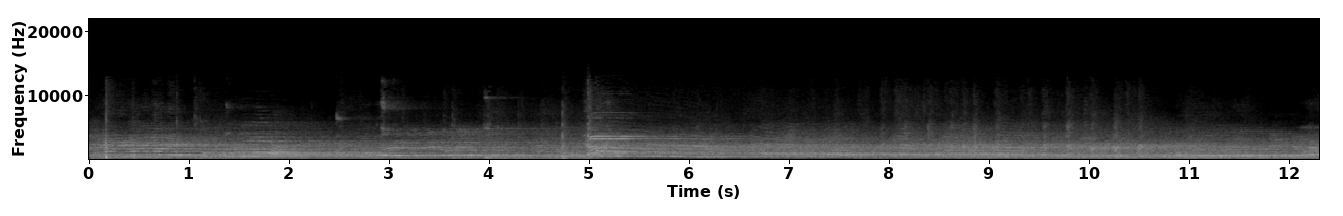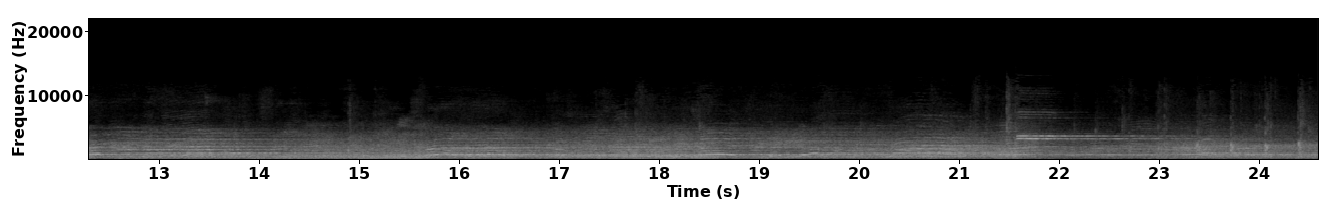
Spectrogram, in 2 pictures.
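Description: A crowd of girls and adults chatter and call out in a large echoing hall.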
